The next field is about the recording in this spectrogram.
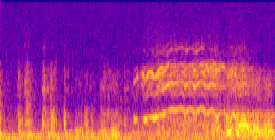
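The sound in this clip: A strong horse in a cave whinnies, a long quavering high neigh that follows a few dull hoof thuds; loud, with no talk.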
